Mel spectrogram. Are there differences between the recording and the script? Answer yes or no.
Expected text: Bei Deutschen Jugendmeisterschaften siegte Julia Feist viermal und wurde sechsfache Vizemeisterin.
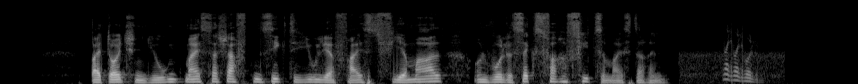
no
